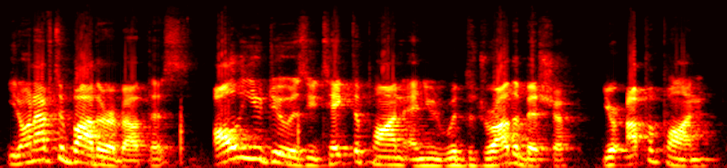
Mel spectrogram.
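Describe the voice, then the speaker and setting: Man, slightly parched throat, bright forceful tone, echoey room, chatty chess teaching. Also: mid-range voice, animated, brisk. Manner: chatty, explains moves while thinking aloud. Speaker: chess streamer teaching a guest. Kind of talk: casual live-stream chess lesson.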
